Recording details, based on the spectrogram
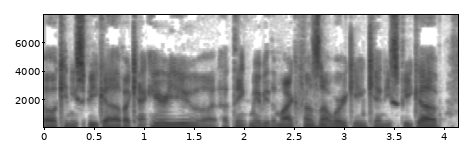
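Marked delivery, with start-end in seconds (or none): none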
